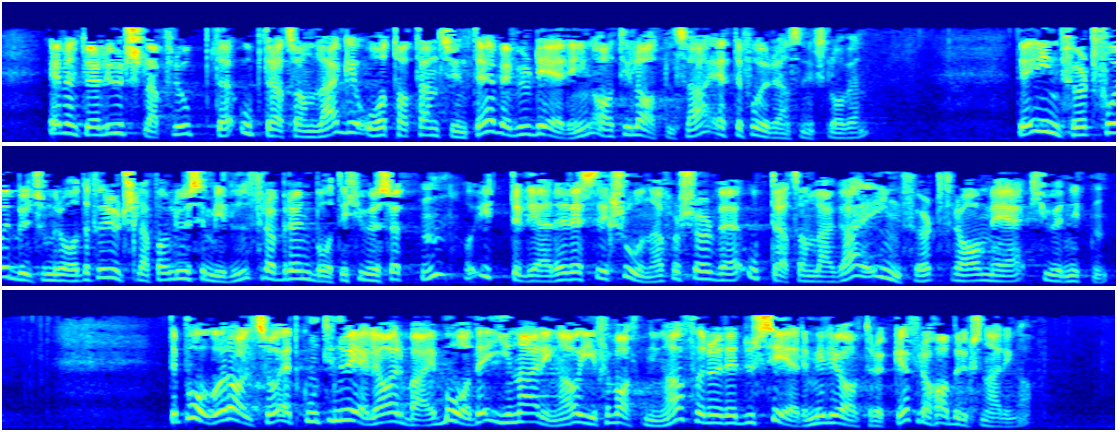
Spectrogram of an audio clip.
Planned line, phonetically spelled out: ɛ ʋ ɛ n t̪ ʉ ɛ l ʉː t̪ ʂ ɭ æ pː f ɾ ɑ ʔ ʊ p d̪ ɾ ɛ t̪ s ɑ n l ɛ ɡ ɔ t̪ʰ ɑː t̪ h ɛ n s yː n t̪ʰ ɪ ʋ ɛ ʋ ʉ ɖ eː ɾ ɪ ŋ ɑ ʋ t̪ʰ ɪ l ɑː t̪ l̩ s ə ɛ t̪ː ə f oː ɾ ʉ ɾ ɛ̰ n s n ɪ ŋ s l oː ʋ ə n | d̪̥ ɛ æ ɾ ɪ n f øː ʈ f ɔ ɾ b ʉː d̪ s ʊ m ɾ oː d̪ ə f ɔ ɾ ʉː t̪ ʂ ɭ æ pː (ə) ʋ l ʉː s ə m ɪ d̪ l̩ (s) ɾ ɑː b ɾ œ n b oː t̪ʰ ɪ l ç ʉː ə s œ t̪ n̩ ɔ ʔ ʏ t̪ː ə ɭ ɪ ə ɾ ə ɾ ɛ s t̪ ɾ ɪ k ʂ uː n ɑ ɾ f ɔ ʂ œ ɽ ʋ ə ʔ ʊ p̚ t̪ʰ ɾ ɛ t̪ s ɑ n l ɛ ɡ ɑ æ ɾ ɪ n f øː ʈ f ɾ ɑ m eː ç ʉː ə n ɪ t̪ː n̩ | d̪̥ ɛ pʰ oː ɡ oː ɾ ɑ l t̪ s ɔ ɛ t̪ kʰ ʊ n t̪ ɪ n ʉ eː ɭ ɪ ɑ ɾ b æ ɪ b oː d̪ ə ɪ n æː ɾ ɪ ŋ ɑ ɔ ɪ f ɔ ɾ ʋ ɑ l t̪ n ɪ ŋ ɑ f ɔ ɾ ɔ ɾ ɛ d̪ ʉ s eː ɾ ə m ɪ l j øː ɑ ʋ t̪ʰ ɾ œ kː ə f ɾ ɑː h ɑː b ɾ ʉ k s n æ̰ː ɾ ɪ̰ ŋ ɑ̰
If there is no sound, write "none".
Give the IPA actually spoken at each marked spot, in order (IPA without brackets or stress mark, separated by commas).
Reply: ɑ, f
